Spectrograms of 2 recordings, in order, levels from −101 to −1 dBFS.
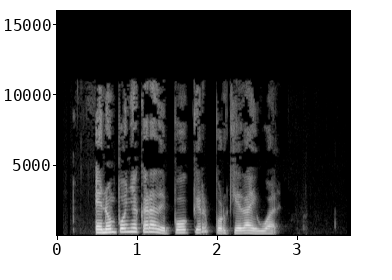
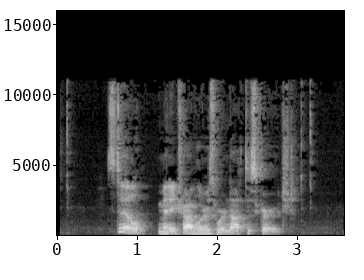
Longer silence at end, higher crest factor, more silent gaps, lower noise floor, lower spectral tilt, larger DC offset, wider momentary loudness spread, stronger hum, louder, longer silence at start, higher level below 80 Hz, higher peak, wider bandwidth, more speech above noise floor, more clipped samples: first, 0.95 s vs 0.65 s; about the same, 18 dB vs 18 dB; neither; first, -73 dBFS vs -59 dBFS; first, -6 dB/octave vs -4.5 dB/octave; neither; second, 10 LU vs 13 LU; neither; about the same, -20 LUFS vs -19 LUFS; second, 0.5 s vs 0.65 s; second, -74 dBFS vs -64 dBFS; about the same, -2 dBFS vs -2 dBFS; about the same, 11.5 kHz vs 11.5 kHz; first, 54 dB vs 40 dB; neither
